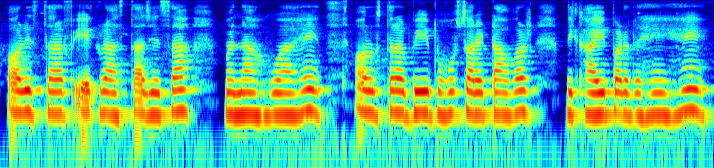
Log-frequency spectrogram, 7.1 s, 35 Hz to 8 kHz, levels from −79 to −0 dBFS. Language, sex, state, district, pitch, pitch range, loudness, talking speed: Hindi, female, Uttar Pradesh, Lalitpur, 205 Hz, 200-215 Hz, -15 LUFS, 165 wpm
